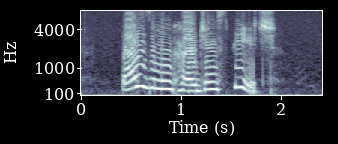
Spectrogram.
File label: American Sincere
